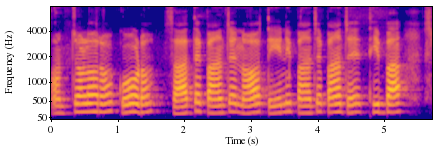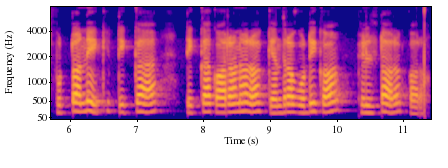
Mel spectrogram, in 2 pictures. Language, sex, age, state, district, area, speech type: Odia, female, 30-45, Odisha, Kendujhar, urban, read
